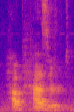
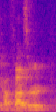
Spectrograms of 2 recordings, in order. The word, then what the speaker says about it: haphazard: the word is pronounced haphazard yeah it's uh because when p and h come together hap hazard people go like half and they go like half hazard but it's hap hazard if something happens haphazardly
